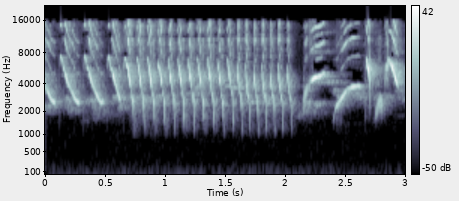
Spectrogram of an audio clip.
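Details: Canary singing to trigger other canaries into song: fast rattling trill of repeated high notes, followed by a few separate rising and falling whistled sweeps at the end.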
